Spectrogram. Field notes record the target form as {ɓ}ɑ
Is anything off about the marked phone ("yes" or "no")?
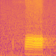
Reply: yes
